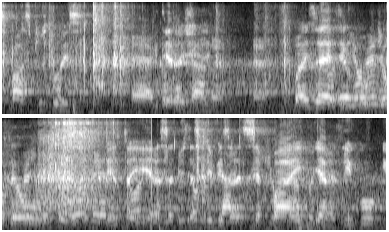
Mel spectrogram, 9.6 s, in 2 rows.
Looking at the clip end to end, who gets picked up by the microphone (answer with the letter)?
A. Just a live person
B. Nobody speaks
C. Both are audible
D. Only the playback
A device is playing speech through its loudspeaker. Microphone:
D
